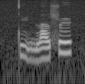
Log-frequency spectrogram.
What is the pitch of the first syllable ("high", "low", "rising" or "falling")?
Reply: low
